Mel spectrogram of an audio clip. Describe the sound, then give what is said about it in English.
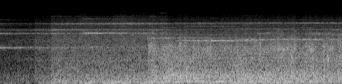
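A passenger train moves into a tunnel with a loud, dense rumble of wheels on rails and steady high-pitched squeal tones above it. The roar swells and thickens partway through, and no voices are heard. “the train is drawn into the same tunnel he saw when he was dead.”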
